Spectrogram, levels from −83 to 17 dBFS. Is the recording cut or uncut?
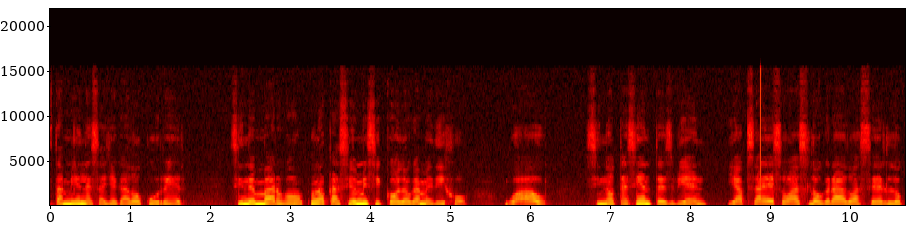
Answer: cut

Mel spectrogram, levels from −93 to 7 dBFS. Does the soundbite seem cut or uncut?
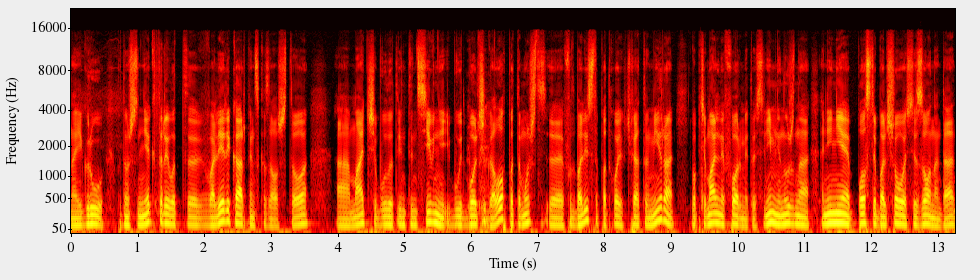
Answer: uncut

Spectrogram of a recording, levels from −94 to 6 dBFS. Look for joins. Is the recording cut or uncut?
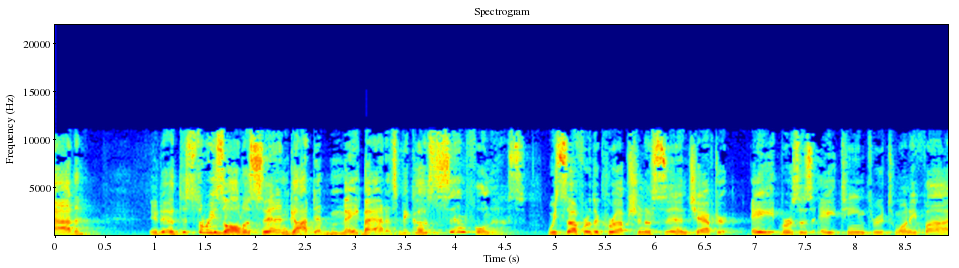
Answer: cut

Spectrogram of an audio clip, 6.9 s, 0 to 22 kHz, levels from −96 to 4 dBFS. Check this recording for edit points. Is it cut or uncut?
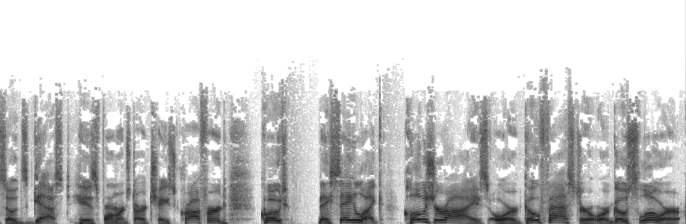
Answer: cut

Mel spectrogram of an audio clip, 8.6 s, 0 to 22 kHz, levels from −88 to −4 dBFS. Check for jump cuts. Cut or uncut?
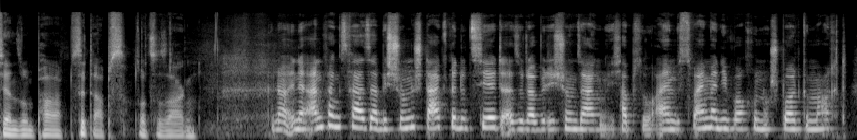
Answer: uncut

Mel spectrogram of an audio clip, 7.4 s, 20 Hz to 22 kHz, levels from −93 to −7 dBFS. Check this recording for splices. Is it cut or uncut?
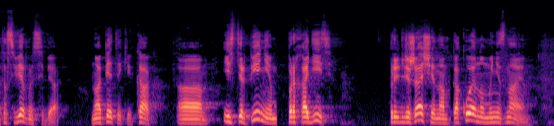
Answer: cut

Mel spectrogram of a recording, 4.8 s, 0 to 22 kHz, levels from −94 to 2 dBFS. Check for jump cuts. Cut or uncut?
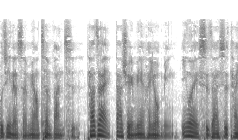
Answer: cut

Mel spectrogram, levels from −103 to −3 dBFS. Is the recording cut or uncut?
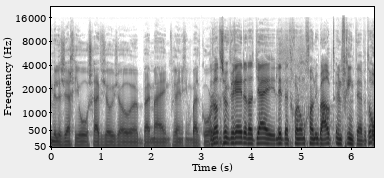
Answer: uncut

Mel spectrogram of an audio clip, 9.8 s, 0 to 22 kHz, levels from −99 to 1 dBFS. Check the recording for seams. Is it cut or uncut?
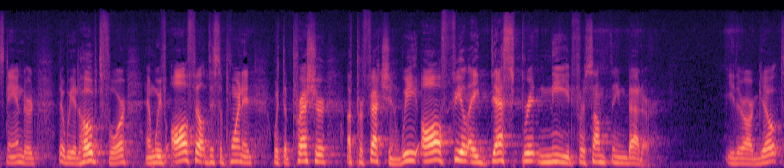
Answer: uncut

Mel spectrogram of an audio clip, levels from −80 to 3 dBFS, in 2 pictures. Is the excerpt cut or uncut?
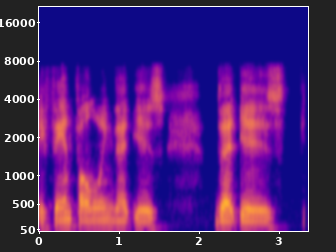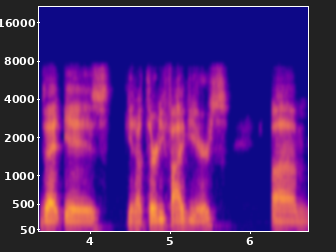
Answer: cut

